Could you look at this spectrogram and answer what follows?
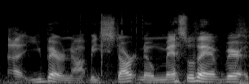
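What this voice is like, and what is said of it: Put-on country accent. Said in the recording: “They both have this like country accent”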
